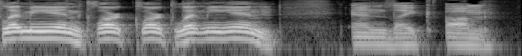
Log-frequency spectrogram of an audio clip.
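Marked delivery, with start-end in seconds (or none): 0.0-2.1 put-on, pitched-up yelling. Retelling a scene, the speaker acts out a character behind a wall, retelling a yell. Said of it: "Kat is yelling like".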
